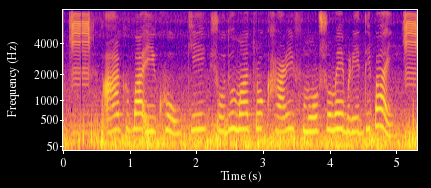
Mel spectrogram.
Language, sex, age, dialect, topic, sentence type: Bengali, female, 18-24, Jharkhandi, agriculture, question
